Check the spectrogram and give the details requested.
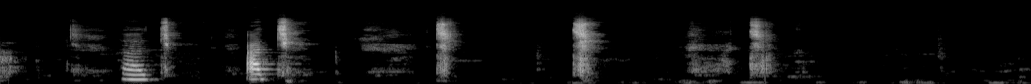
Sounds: Sneeze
